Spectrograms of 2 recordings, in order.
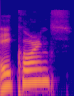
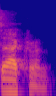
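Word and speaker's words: Akron: Acron Ohio Acron yeah acorns is it acorns no it's Acron acran okay yeah well I mean it's spelled like a k r o n okay but uh they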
